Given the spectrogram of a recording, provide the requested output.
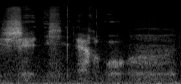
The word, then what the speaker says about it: giro: Et par exemple Giro, qui veut dire visiter, ça s'écrit G-I-R-O.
